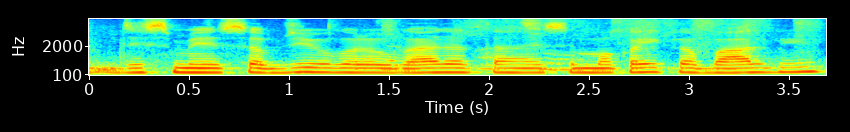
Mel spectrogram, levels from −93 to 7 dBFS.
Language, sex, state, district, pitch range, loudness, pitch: Hindi, female, Bihar, West Champaran, 175-185 Hz, -13 LUFS, 180 Hz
